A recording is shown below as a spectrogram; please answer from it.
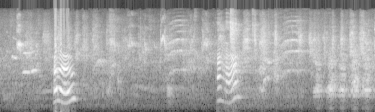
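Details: Pet parrot vocalizing indoors: two loud, harmonic, wavering squawks near the start and middle, with softer chattering and whistled fragments between and after them.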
